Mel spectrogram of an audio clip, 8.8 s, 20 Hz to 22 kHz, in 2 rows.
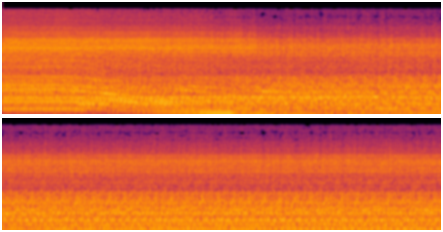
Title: strange noise 2,4 JTD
